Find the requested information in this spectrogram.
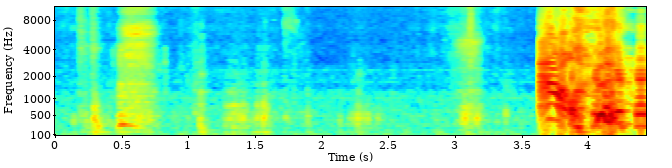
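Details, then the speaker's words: Quiet catching breaths and small half-sneezes with a burning nose and watering eyes, ending in one loud full sneeze, set off by deliberately inhaling pepper during a sneeze challenge; sneeze. "Oh my god, it hurts. It burns. Oh, it burns. My eyes are wide. I almost sneezed. It was a half sneeze."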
